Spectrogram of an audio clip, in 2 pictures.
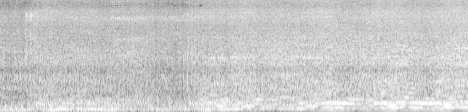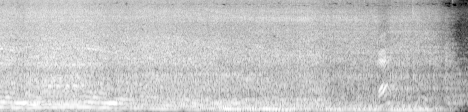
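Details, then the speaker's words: Honda Scoopy FI scooter after injector cleaning, previously bogging and dying on throttle after tank cleaning: throttle twisted from safe idle, revs rise and fall smoothly with no misfire or stumble; normal revving. "Sekarang kita ulangi. Oke, stasioner aman Pak ya. Perhatikan di bagian tuasnya Pak, kita pelintir."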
